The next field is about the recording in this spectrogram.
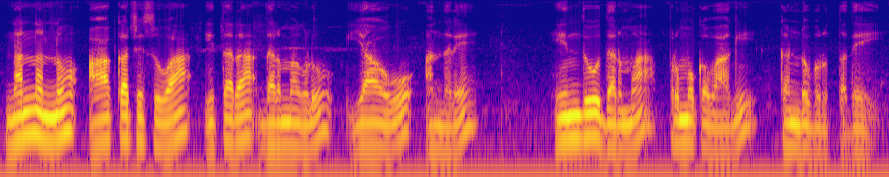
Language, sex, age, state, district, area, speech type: Kannada, male, 30-45, Karnataka, Chikkaballapur, rural, spontaneous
